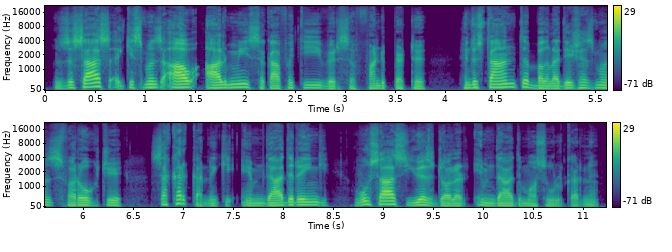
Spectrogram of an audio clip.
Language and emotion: Kashmiri, neutral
